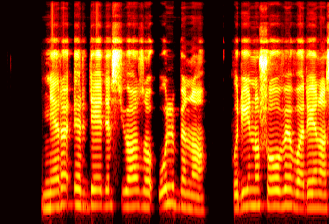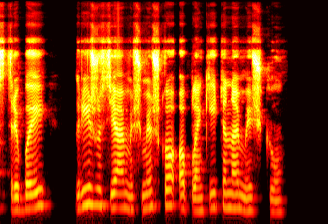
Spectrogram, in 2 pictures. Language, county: Lithuanian, Panevėžys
